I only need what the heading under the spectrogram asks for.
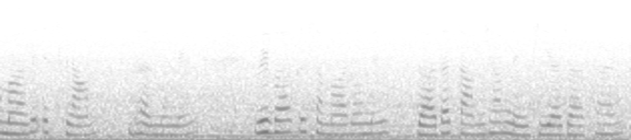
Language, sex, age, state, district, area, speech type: Hindi, female, 18-30, Madhya Pradesh, Jabalpur, urban, spontaneous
